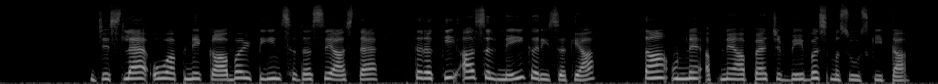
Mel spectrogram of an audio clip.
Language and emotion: Dogri, sad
